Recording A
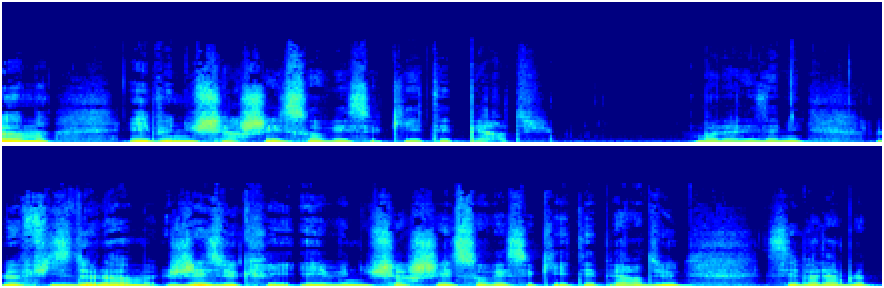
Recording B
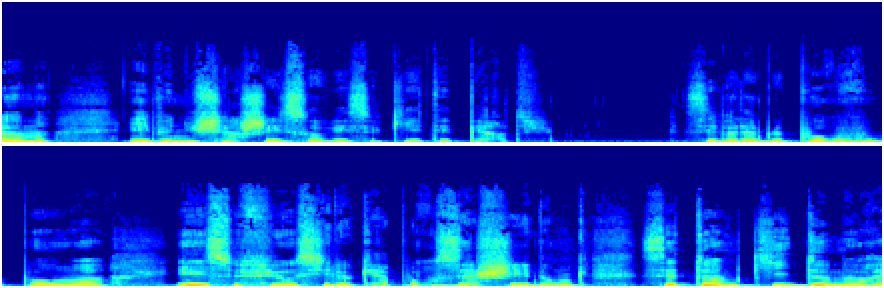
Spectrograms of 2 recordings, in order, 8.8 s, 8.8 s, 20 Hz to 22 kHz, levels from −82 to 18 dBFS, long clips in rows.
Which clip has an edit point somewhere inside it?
B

